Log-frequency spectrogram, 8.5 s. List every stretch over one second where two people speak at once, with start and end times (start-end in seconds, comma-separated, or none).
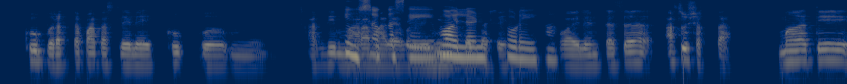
3.4-5.0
